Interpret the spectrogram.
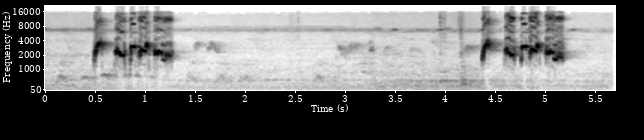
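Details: Red-whiskered bulbul in Thailand, song meant for training birds or making them excited; two lively warbled phrases of rapid liquid notes around four seconds apart, faint softer chirps between, a thin steady high tone behind.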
